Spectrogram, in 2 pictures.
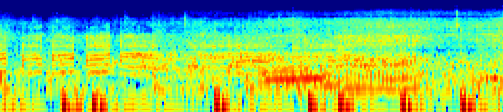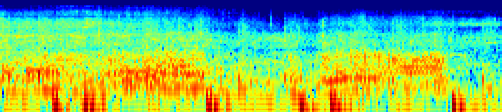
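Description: Off-road racing buggy's engine revving hard as it powers along a dirt course, its pitch climbing in rising sweeps near the start. Music with a steady beat plays underneath.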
